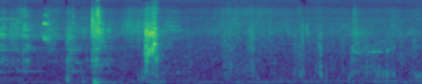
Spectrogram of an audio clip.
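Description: Handling noise from a rusty metal gas mask canister: a few sharp clicks and knocks in the first second, one with a dull thump and a short scrape, then fainter rattling as a hand moves the canister and reaches inside it.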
